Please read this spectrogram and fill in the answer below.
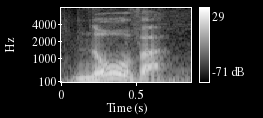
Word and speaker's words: Nova: pronunciation at the bottom local pronunciation guide for english speakers n-o-h-v-a as uh open o as in shore so nova nova buzz i'm going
